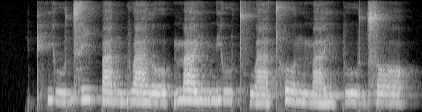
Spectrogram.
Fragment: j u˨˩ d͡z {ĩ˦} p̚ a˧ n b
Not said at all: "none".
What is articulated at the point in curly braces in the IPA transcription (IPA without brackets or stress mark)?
i˦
